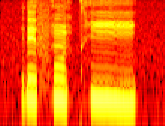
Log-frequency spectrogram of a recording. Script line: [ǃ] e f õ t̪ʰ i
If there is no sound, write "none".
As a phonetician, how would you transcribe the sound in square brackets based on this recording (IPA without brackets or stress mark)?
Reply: ɾ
